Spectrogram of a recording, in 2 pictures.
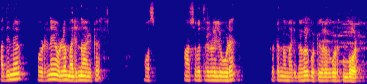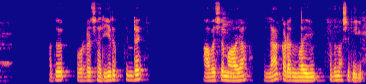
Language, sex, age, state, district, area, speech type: Malayalam, male, 30-45, Kerala, Thiruvananthapuram, rural, spontaneous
